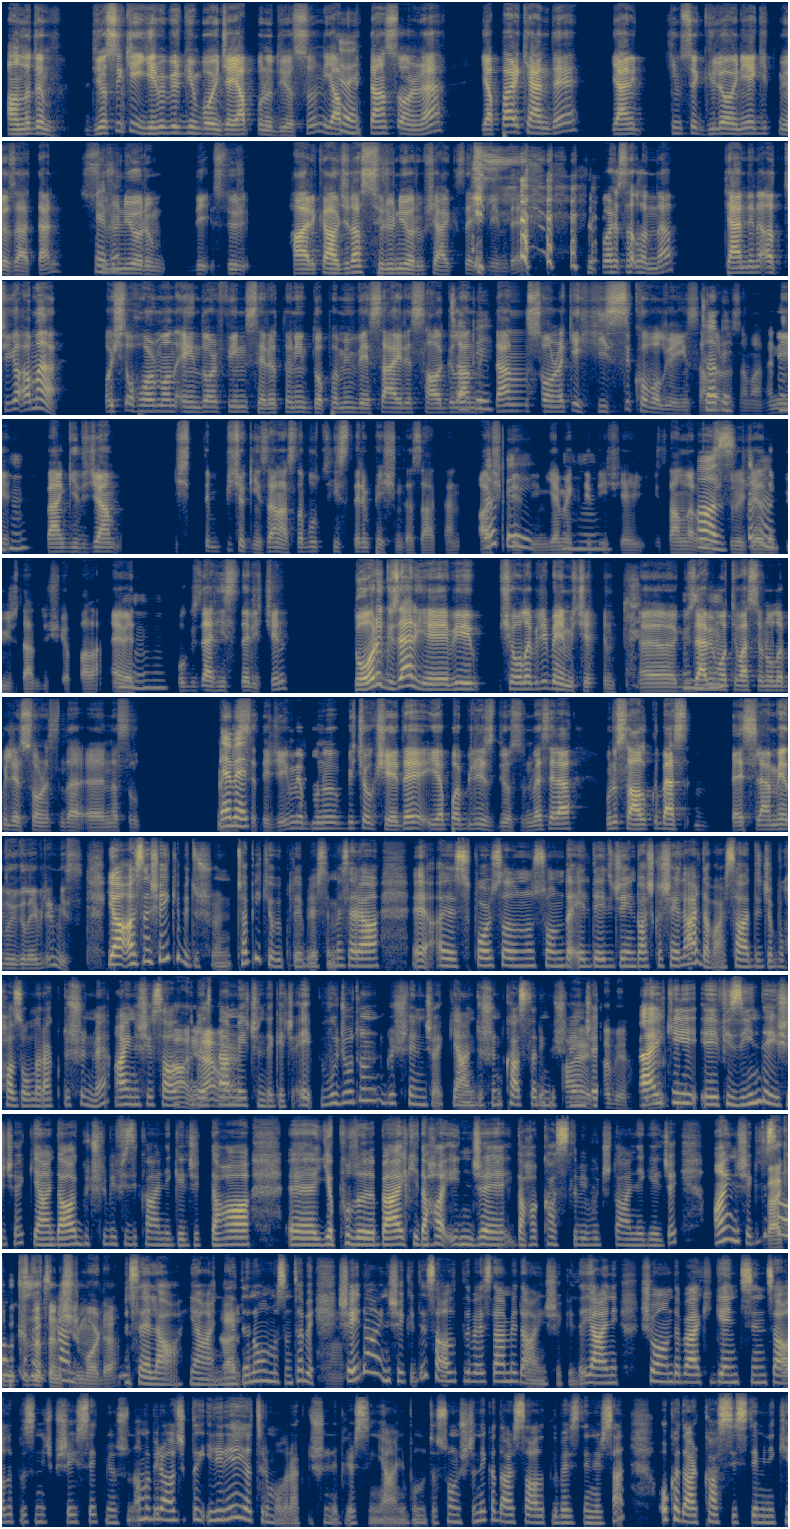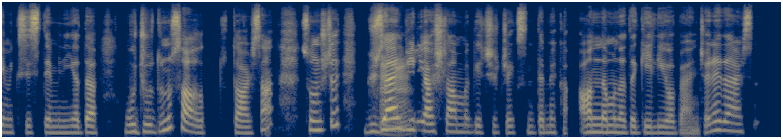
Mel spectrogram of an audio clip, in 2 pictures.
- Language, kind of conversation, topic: Turkish, advice, Ertelemeyi nasıl aşar ve yaratıcı pratiğimi her gün düzenli şekilde nasıl sürdürebilirim?
- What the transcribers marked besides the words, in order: laugh; other background noise; tapping; swallow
